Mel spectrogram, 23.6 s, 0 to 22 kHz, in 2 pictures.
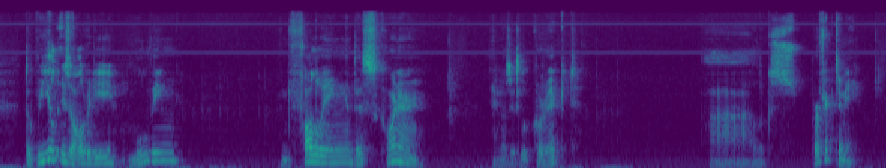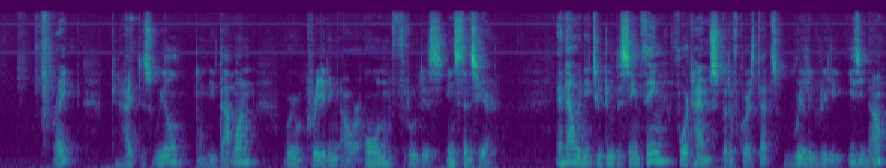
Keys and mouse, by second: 1.9 Right, 2.2 Right, 2.4 Right, 2.7 Right, 2.9 Right, 3.2 Right, 3.4 Right, 3.6 Right, 3.8 Right, 4.0 Right, 4.2 Right, 4.4 Right, 4.8 Right, 5.3 Right, 6.3 Right, 6.4 shift+middle click, 7.5 Right, 7.8 Right, 8.0 Right, 8.5-9.6 Right, 9.8 Right, 11.9 Right, 13.2 middle click, 16.7 middle click, 18.1 middle click, 19.1 middle click, 21.6 middle click.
